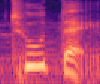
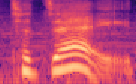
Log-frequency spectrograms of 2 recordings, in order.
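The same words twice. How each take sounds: First: The first syllable has a full 'too' vowel. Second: The first syllable has a weak, reduced vowel. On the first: The speaker calls it wrong. "有人发today" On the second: The speaker calls it right. "t o 发t，不要发to"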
